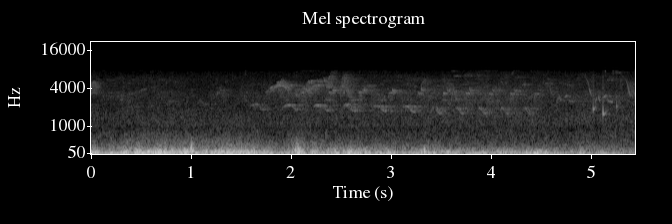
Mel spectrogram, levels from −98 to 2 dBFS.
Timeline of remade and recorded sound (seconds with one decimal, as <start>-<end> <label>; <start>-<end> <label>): 0.0-5.4 recorded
